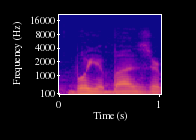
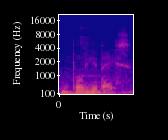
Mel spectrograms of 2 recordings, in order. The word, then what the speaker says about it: bouillabaisse: in in the french if there's two s's it's not the z sound it's the hard s sound so you might hear some people say buoy a buzzer bullier base or i think proper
